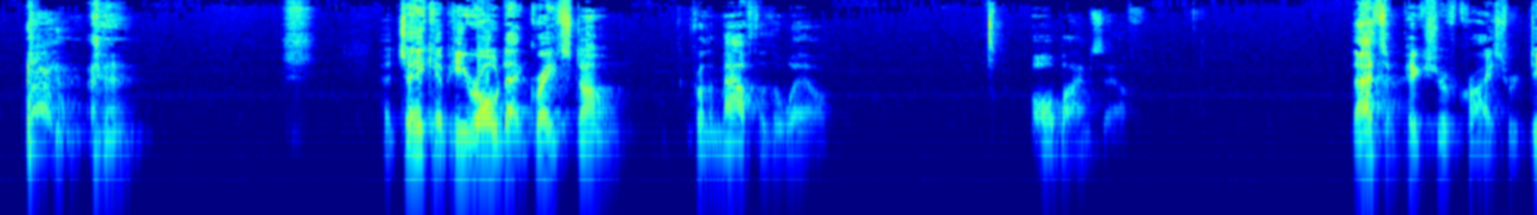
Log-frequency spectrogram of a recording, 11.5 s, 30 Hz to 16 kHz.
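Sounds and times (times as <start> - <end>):
preacher coughing and clearing his throat during a sermon: 0.2 - 1.2
speech: 2.9 - 6.2, 7.7 - 8.5, 10.1 - 11.5.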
